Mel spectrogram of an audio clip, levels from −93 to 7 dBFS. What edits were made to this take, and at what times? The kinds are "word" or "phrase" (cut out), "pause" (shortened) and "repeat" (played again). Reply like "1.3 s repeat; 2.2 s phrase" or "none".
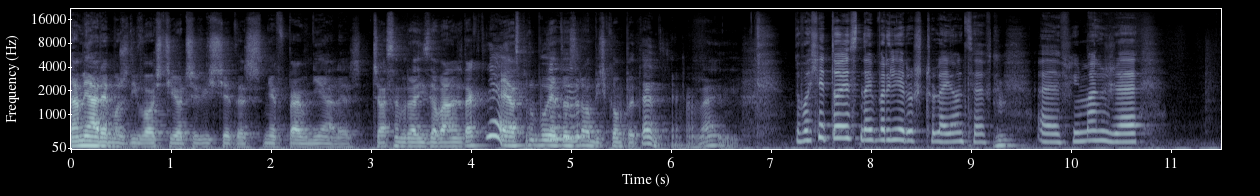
9.2 s word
